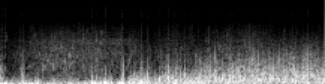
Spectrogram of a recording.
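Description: Wind buffeting the microphone as a steady low rumble, mixed with water swishing around the legs of someone wading through shallow water.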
